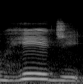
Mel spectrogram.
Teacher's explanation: o E longo, por sua vez, vejam que ele não vai dar o aberto, ele vai dar o nosso E fechado.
